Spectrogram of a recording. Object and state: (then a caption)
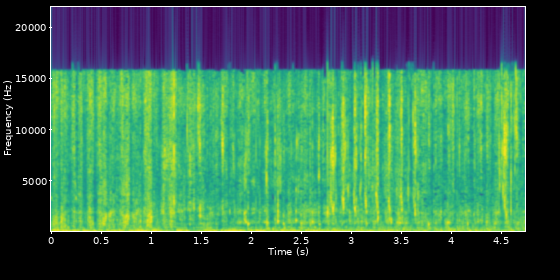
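Cork coaster. A round, flat, thin solid cork coaster about the size of a plate is held up in both hands and rapidly tapped and scratched with fingertips and nails. It makes a steady, dense stream of soft, boomy low thumps overlaid with bright, crisp scratchy clicks, with no pauses throughout.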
